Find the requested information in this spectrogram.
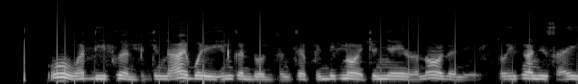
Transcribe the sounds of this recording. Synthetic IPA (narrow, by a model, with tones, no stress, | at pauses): ʔoː˧˩˨wa˧t̪̚diː˨pʰɯ˧˩ənpe˨nt͡ɕa˧˨ŋdaː˧˥˨jbɔː˧le˧˩he˧˦nka˧˨ndo˨˩nsɯ˧˦ŋt̪ɛː˧˩pe˨nde˧˥k̚nɔː˧˩jt͡ɕo˧˨nɲa˧˨jlaː˧˩nɔː˧˥˨dɯː˧˨niː˧˩t̪o˧˨he˧t̪̚ŋaː˧˥˨njuː˧˨sa˧˦j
